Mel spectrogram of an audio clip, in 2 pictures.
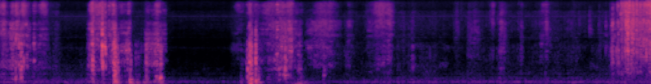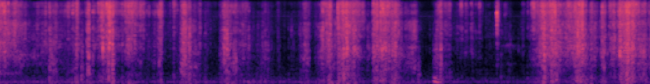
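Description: A plastic shipping mailer bag crinkling and rustling as it is crumpled in the hands, in several long bouts during the second half. In the first few seconds there are a few sharp knocks and rustles as a cardboard box is handled and set down.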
